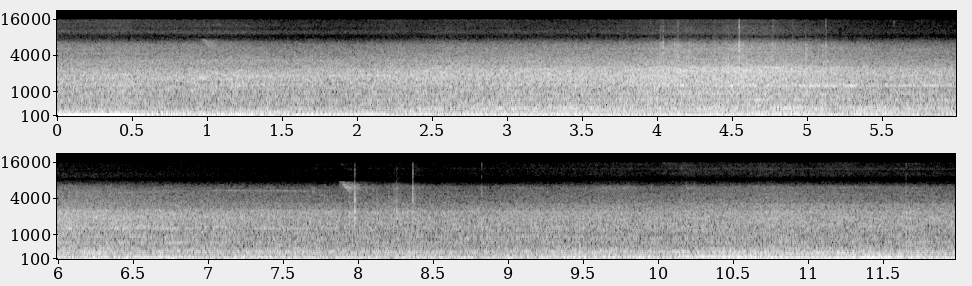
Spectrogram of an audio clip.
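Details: Steady road traffic rumble throughout, dominated by low-frequency engine and tyre noise with no clear voices.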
